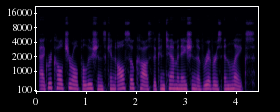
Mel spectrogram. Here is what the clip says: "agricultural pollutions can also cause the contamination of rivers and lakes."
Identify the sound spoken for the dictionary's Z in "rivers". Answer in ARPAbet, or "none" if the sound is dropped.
Z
